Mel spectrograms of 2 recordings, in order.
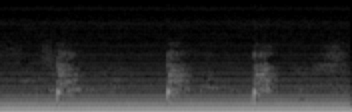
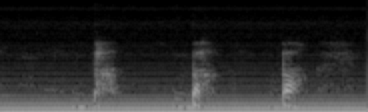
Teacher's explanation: So obviously, the place of articulation of these phonemes here, the p and b, is bilabial. Both sounds are bilabial because their articulation involves the lips, which move together as p, p and b are produced.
